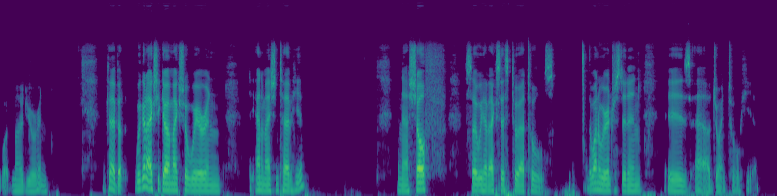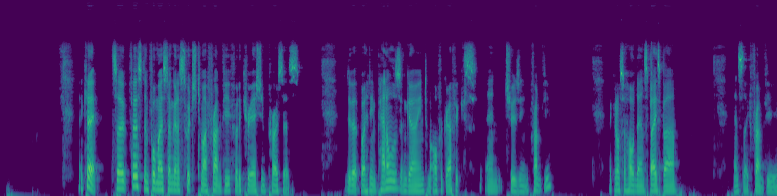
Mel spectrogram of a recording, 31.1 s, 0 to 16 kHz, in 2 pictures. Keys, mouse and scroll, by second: 0.6 ctrl+4, 4.4 ctrl+2, 10.9 Escape, 12.7 ctrl+2, 16.1 Escape, 18.2 alt+click, 18.8 alt+middle click, 19.0 alt+right click, 19.3 alt+click, 22.9 click, 26.4 click, 27.9 alt+middle click, 28.5 space, 30.1 click.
